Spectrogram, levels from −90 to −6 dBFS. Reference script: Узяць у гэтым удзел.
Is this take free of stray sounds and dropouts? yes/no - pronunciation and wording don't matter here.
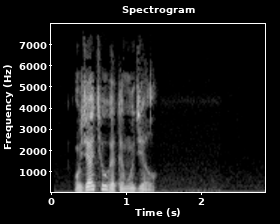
yes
